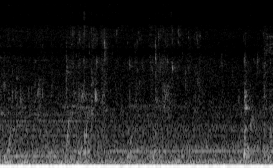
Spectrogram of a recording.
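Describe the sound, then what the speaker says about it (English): Antifreeze poured into a vehicle's freshly installed radiator, a steady close liquid pour over a constant low mechanical hum. "Mick is filling up the antifreeze now"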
